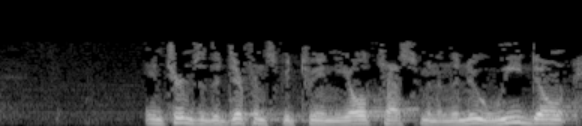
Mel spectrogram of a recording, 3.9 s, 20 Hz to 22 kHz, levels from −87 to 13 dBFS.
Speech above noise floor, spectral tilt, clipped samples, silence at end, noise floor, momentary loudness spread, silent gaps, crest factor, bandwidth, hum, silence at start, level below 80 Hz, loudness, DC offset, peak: 40 dB; -7.5 dB/octave; under 0.1%; 0 s; -56 dBFS; 6 LU; none; 16 dB; 5.8 kHz; none; 0.95 s; -56 dBFS; -17 LUFS; under 0.1%; -2 dBFS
